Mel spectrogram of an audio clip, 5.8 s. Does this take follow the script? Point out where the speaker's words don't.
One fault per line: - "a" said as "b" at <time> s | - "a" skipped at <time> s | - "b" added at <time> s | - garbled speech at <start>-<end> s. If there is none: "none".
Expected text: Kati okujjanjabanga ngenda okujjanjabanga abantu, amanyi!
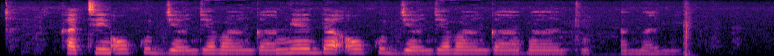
none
